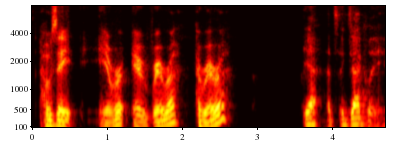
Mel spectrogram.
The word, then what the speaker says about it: Herrera: You remember, the H is silent. So it's Jose Herrera?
